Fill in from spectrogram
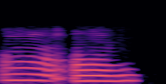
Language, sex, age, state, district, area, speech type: Assamese, female, 18-30, Assam, Golaghat, urban, conversation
